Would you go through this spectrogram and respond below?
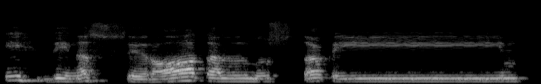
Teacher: سرا میں را کے بعد الف مد ہوا ہے تو 2 حرکت تک کھینچ کے پڑھنا ہے اس کو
